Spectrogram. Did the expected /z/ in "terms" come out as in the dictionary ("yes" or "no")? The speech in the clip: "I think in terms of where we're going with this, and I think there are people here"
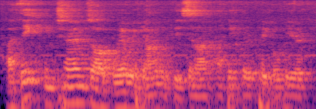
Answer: yes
